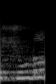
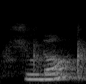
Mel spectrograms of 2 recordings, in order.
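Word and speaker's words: pseudo: और जो अमोर्फस जो सब्सटेंसेस होती हैं वो सूडो सॉलिड होते हैं, पी साइलेंट है इसमें, सूडो सॉलिड्स होते हैं।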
